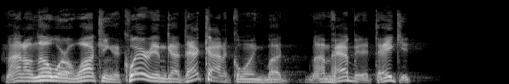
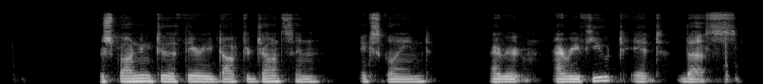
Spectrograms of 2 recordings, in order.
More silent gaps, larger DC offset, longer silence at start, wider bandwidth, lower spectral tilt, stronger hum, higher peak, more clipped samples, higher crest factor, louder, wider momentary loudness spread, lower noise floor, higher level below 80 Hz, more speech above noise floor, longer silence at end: second, none vs 4.82-4.87 s; neither; second, 0.05 s vs 1 s; first, 15.5 kHz vs 12.5 kHz; about the same, -5.5 dB/octave vs -5.5 dB/octave; neither; first, 0 dBFS vs -4 dBFS; neither; about the same, 18 dB vs 18 dB; first, -18 LUFS vs -22 LUFS; about the same, 11 LU vs 10 LU; second, -64 dBFS vs -82 dBFS; about the same, -62 dBFS vs -58 dBFS; second, 47 dB vs 61 dB; first, 1 s vs 0.25 s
